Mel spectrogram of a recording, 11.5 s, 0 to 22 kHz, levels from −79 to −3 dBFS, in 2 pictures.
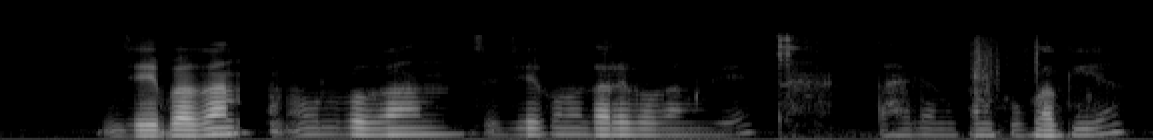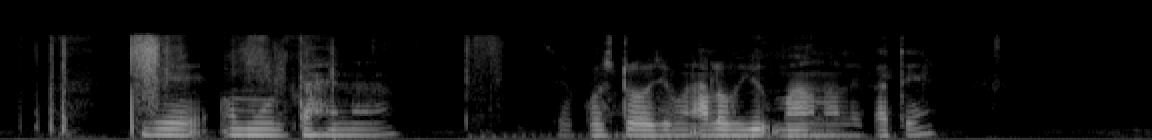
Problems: background sounds at intervals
